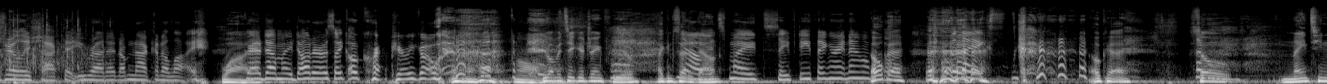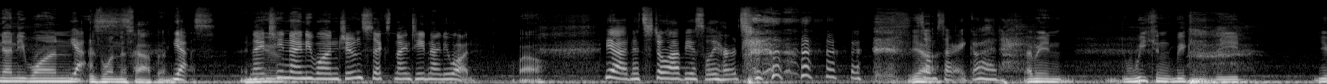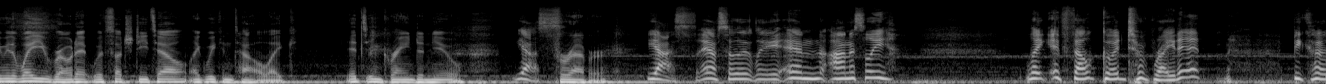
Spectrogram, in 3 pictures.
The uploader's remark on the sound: (01:18) Live Show Start. This episode was filmed in front of a live audience at the haunted Old Joliet Prison in Joliet, IL.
